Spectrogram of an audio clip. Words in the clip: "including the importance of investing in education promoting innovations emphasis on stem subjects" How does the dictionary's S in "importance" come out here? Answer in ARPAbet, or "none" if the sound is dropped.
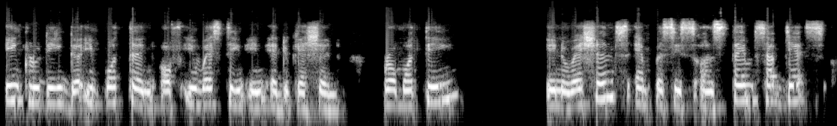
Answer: none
